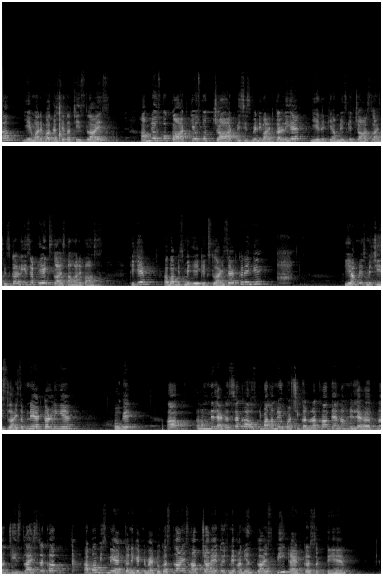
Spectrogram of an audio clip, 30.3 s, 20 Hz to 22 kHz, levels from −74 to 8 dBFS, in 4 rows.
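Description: No technical faults are audible.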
